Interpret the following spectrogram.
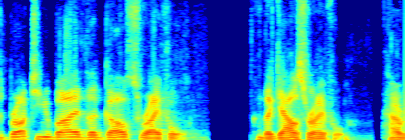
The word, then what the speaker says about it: Gauss: Gauss. There you go. That is Bing pronouncing it for you. Gauss.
